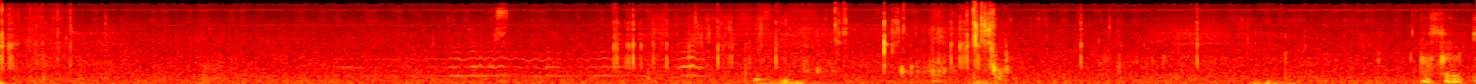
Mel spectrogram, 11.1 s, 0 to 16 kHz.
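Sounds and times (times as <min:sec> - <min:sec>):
flying insect buzzing: 0:01.6 - 0:06.4
rustling in grass: 0:04.6 - 0:07.6.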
